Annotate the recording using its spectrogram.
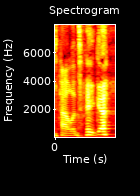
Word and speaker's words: Talladega: Talladega.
